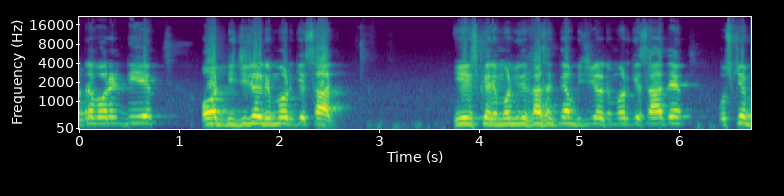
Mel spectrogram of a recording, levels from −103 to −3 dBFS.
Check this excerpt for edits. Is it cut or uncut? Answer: uncut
